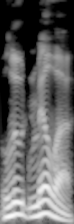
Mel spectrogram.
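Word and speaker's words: Lyudmila: Ludmilla, that's it.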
